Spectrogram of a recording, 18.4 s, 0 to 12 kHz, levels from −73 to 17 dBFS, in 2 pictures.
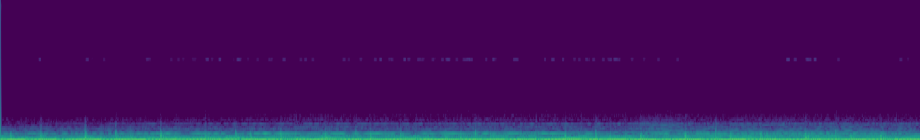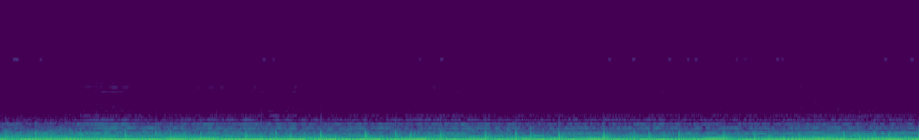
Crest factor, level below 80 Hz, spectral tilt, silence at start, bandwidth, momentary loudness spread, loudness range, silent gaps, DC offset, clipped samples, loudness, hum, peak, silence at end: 8 dB; -10 dBFS; -13.5 dB/octave; 0 s; 1.5 kHz; 2 LU; 1 LU; none; 0.7%; under 0.1%; -14 LUFS; none; -2 dBFS; 0 s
